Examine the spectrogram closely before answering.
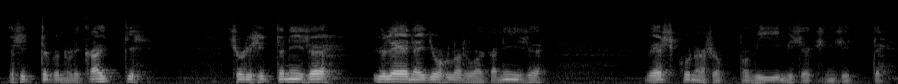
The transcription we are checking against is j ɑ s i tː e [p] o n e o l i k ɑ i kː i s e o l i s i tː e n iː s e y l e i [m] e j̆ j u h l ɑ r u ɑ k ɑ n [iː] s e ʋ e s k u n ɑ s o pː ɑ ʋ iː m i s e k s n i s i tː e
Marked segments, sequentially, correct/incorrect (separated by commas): incorrect, incorrect, correct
